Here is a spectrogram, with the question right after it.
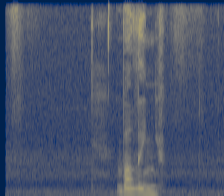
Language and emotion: Russian, neutral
